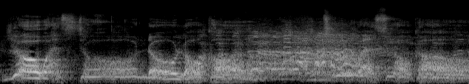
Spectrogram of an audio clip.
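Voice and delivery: hammed-up Spanish mom shouting; Spanish mother yelling. Comic imitating every mother in Spanish, yelling. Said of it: "every mother ... in every language".

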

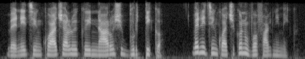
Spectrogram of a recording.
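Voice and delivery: loud, firm summons; calling over. A narrator's reading. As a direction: order the two boys to come here. Achim summons the two culprits.

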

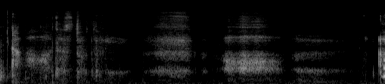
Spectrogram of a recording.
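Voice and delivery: soft pained whisper. Acted. Hurt knee, keeping quiet, pained whisper. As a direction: breathe the pain out in a whisper.

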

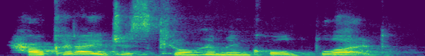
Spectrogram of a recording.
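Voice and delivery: usual speaking voice

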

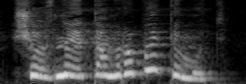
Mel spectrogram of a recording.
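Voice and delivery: high, loud, anxious demand; alarmed question. A narrator's reading. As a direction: ask it in rising alarm. Alarmed mother asks.

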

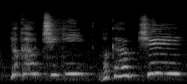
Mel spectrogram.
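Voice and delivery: high, gasping warning cry; alarmed warning. Acted. Librarian warning the story monkeys, high and gasping. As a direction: call out to warn the little monkeys.

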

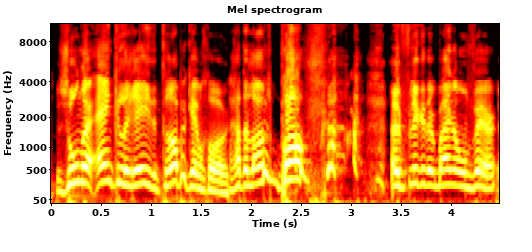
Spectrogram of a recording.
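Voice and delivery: amused laughing retelling. Real, not acted. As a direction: laugh at your own silly foul. Laughing at own kick.

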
